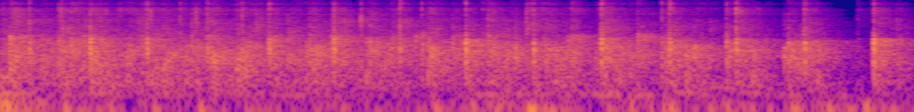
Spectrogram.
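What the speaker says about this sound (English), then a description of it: "round of applause from both because they're both very, very talented" A talent show audience applauds with a faint, steady patter of clapping, scattered sharper claps standing out through the few seconds.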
